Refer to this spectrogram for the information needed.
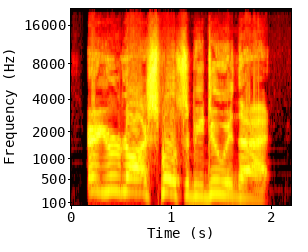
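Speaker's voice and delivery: bugbear monster voice, calling out. Voicing a bugbear who catches the players: bugbear voice. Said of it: "he's just kinda looking up and be like".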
